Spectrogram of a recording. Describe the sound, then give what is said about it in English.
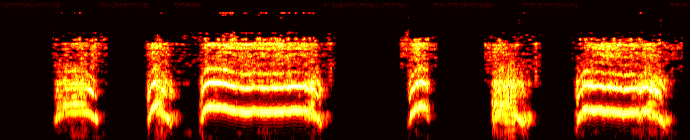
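An original recording of the Civil War rebel yell: six loud, high-pitched whooping cries in quick succession, some short yips and some drawn-out wails that rise and fall, with silence between cries and no talking. “I was riding in a bus on a battlefield tour with someone who told me about one of the original recordings of the rebel yell.”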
